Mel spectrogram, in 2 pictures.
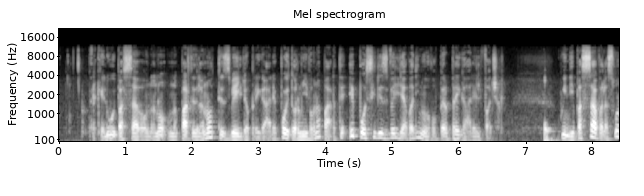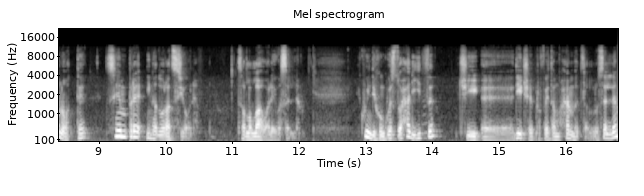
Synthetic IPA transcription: perk̟ʰelujpasːaːvauna̰nɔunapart̪ed̪elːanɔt̪ːezveʎːoapːɾeɡa̰ːɾʔḛpɔjd̪ormiːvaunapa̰rt̪eʔepːɔjsirizveʎːa̰ːvad̪inwɔːvoperpɾeɡaːɾeilfa̰d͡ʒer | kwind̪ipasːaːva̰lʔa̰suːanɔ̰t̪ːesɛmpɾeinad̪oɾat̪sːjo̰ːne | salːalːaːhoalɛjwasɛ̰lːam | ekwind̪ikoŋkwest̪oħad̪iːt̪θ | t͡ʃid̪iːt͡ʃeilpɾofɛːt̪amoħamːad̪salːa̰ːsɛlːəm

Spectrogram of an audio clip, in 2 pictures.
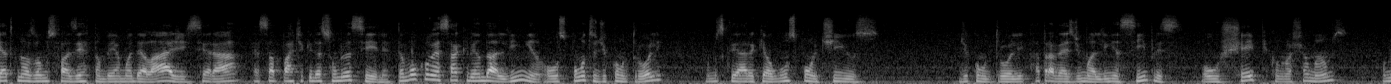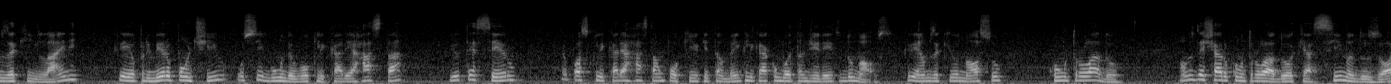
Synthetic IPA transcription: kɛt̪ʊ̥kɪnɔzvɐ̃mʊsfazeɾt̪ɐ̃mbẽj̃ɐmod̪elaʒẽj̃seɾaɛsɐpaɾt͡ʃɪakid̪ɐsõbɾɐselɐẽt̪w̃vowkõmesaɾkɾiɐ̃nd̪ʊɐlĩɲɐʔo̰wʊspõnt̪ʊzd͡ʒɪkõnt̪ɾolɪ | vɐ̃mʊskɾiaɾakiawɡũspõnt͡ʃĩɲʊz | d͡ʒɪkõnt̪ɾolɪat̪ɾavɛzd͡ʒɪũmɐlĩɲɐsĩplɪsowũʃejpɪ̥kʰõmʊnɔsʃamɐ̃mʊs | vɐ̃mʊzakʰiẽj̃lajnɪ | kɾieɾʊpɾimejɾʊpõt͡ʃĩɲʊʊsɪɡũnd̪ʊewvowklikaɾɪaɦast̪aɾ | ɪʊt̪eɾsejɾʊ | ewpɔsʊ̥klikaɾɪaɦast̪aɾũpowkĩɲʊakit̪ɐ̃mbẽj̃klikaɾkõʊbot̪ɐ̃w̃d͡ʒiɾejt̪ʊd̪ʊma̰wskɾiɐ̃mʊzakiʊnɔsʊ | kõnt̪ɾolad̪oɾ | vɐ̃mʊzd̪ejʃaɾʊkõnt̪ɾolad̪oɾakiasĩmɐd̪ʊzɔ

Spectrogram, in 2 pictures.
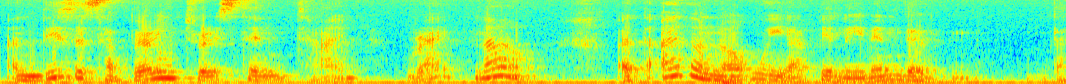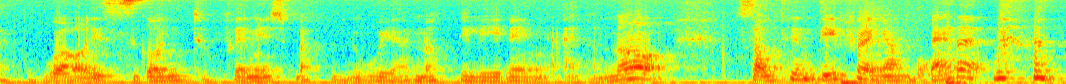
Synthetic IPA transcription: ʔə̰̃nðɪsɨsəvɛɹiɪ̃ntʰɹɛstɪ̃ŋtʰã̰ɪ̃m | ɹa̰ɪt̚naʊ | b̥ʌta̰jdõnːoʊwiaɹbilivɪ̃ŋðɨt̚ | ðɨt̚wɛlɪ̰sɡoɪ̃ŋtʰufɪ̃nɪʃbʌt̚wiaɹnɔt̚b̥ilivɪ̃ŋa̰jdõʊ̃nːoʊ | sʌ̃mθɪ̃ŋdɪfɹɨ̃nə̃nbɛɾə˞

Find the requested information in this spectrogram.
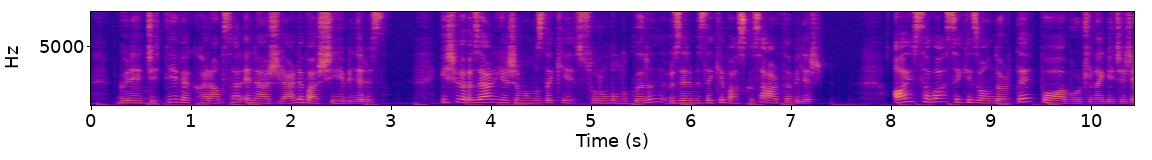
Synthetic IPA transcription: ɟynɛd͡ʒit̪ːiːvɛkʰaɾamsalʲˠʔe̞næɾʒilʲæɾlʲɛbaʃlˠajabilʲiɾiz̥ | iʃvɛø̞zælʲjaʃamamɯzd̪acʰiso̞ɾumlˠulˠuklˠaɾɯny̰ze̞ɾimizd̪ecʰibaskɯsɯaɾt̪ʰabilʲiɾ̥ | ajsabahse̞cʰizo̞nd̪øɾt̪ːɛb̥oabuɾd͡ʒunaɟe̞t͡ʃʰe̞d͡ʒɛc

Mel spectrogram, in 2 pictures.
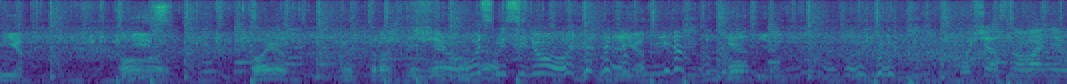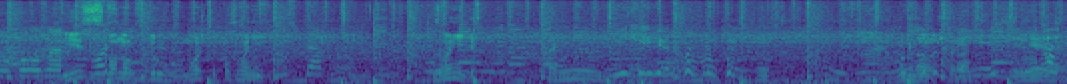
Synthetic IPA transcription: nʲet̪ | o | t̪vɐjoʐɡ̪t̪ɾɐʐdʲenʲvosʲɪmʲɪsʲːɪdʲmovəenʲet̪ʲet̪nʲet̪ | vɐpɕeɐsnɐvanʲɪjəobɨlˠonɐjesʲt̪ʲzvɐnoɡvd̪ɾuɡʊmo̞ʐɨtʲɪpəzvɐnʲitʲuspʲat̪əvə | pzvɐnʲitʲɪ | ɐnʲinʲ | nʲɪznajʊmʲɪmojezʲe

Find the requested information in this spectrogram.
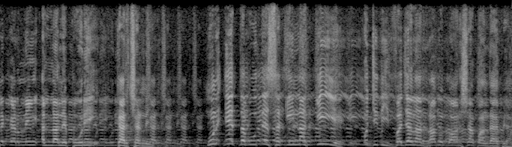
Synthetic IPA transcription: lkəɾniːʔəlːaːnẽːpuːɾiːkəɾt͡ʃʰəɽiː | ɦʊɳeːt̪əbuːt̪eːsəkiːnãːkiːeːʊd͡ʒd̪iːʋəd͡ʒãːd̪ãːɾəbbaːɾʃãːpãːnd̪aːpɪ

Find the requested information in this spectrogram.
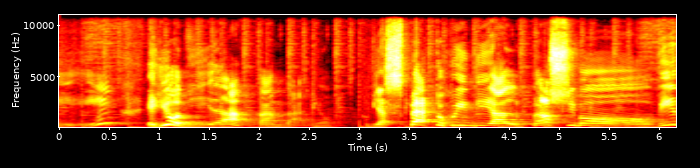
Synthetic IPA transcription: i | eiːod̪iat̪ːamba̰ɲːo̰ | viaspɛt̪ːokwind̪ialpɾɔsːimoviː

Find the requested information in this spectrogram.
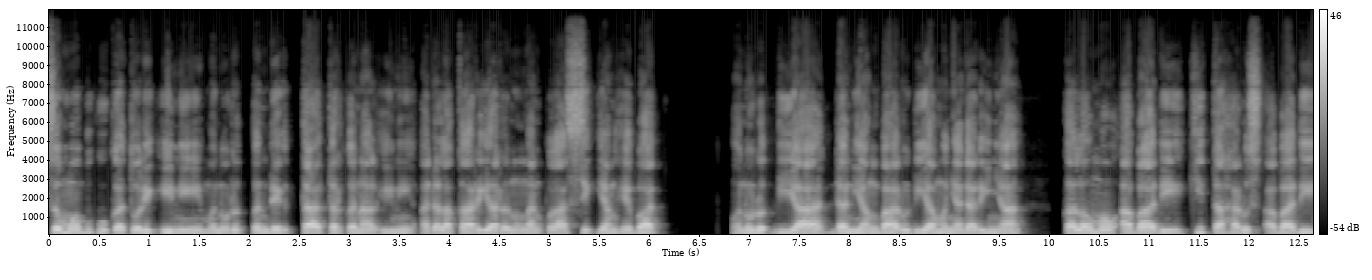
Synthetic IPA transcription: səmuabukukat̪olɪk̚inimənuɾʊt̪̚pəndet̪at̪ərkənalḭniʔadalahkaɾiaɾənuŋanklasɪk̚jaŋɦebat̪̚ | mʔə̰nuɾʊt̪̚diadanjaŋbaɾudiaməɲadaɾiɲa | kalawmauʔabadikit̪aɦaɾʊsa̰badi

